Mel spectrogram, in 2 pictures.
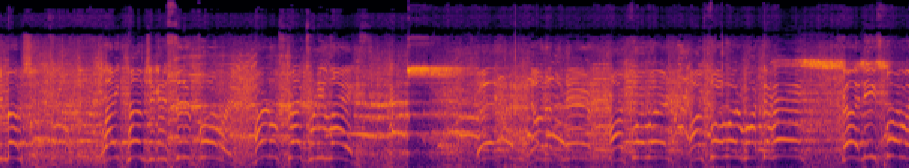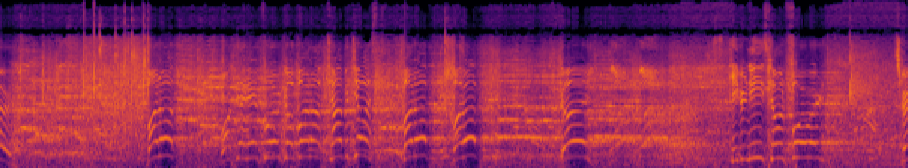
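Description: Spectators and coaches shouting encouragement and instructions at the wrestlers, several voices overlapping over a crowd murmur.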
